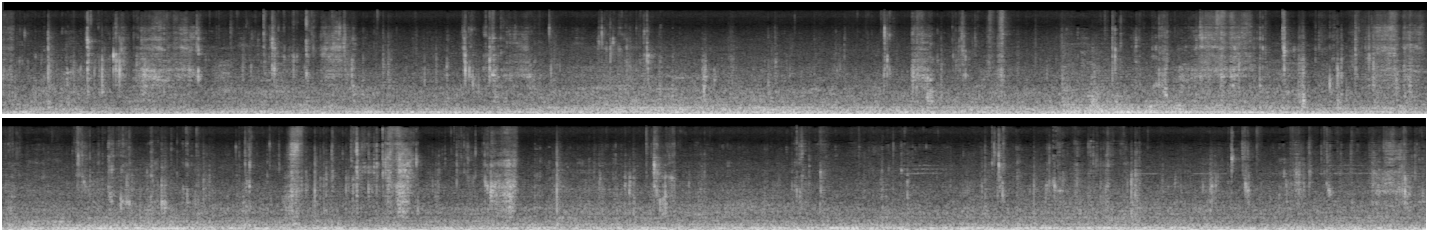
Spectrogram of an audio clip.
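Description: Chewing and biting on chicken feet in a thick chilli sauce: wet smacking with scattered crackles and crunches, over a steady low hum.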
